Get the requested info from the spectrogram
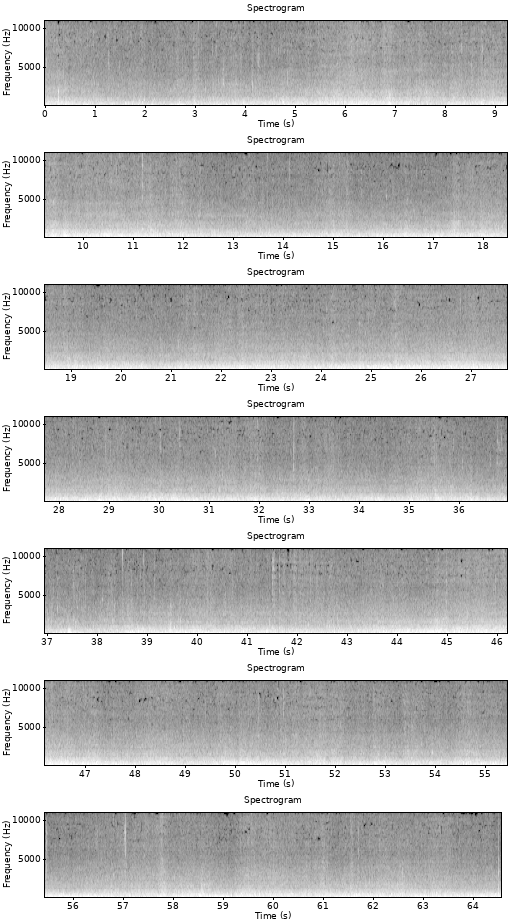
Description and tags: The sound of waves far away from a seawall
